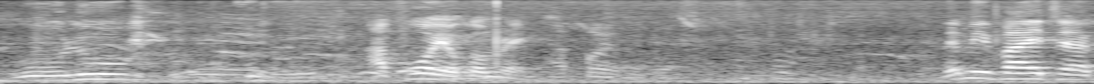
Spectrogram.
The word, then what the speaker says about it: Gulu: What some of you call Gulu. The right pronunciation, I'm told, is Gulu.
